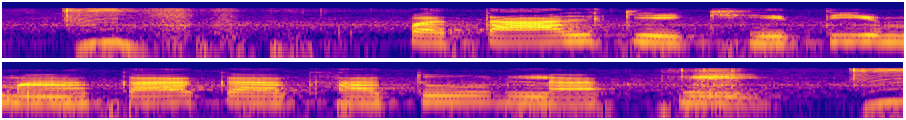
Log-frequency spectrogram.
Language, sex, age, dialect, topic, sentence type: Chhattisgarhi, female, 25-30, Eastern, agriculture, question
